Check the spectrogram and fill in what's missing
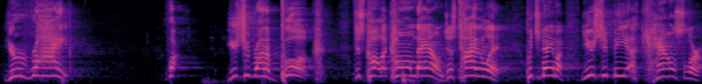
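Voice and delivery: hammed-up fake amazement; sarcastic praise. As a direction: gush over them sarcastically. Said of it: "And I went".

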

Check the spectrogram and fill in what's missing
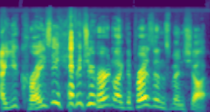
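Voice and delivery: high, laughing disbelief; a short laugh, then amazed he hasn't heard; incredulous trucker. Acted. Truck driver to the stranger, high and laughing in disbelief.

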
